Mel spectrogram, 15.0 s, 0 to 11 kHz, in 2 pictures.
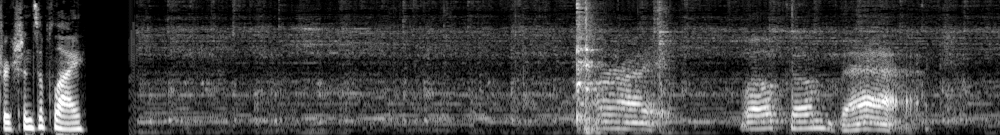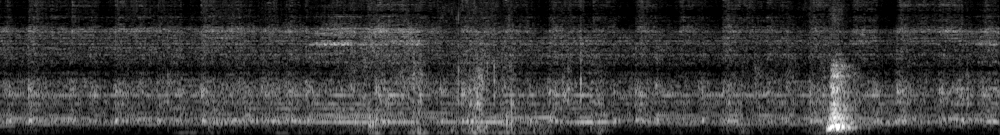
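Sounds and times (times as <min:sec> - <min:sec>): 
speech: 0:00.0 - 0:01.2, 0:05.6 - 0:07.0
dog barking: 0:13.7 - 0:14.0.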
